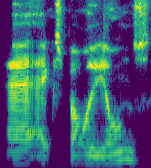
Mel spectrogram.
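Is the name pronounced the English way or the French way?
French. The name is pronounced with French sounds. "probably Expérience in French"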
